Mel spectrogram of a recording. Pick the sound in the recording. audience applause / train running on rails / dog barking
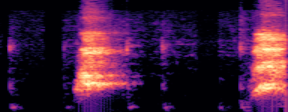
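dog barking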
